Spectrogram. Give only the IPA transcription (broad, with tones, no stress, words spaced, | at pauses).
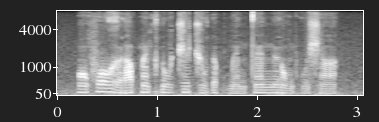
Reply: ɔ̃˧foː˦ɣə˨ ɾa˧ pɛ̃˧kɗu˨ t͡ʃɨ˦t͡ʃu˨ɗə˧pɡ͡bɛ̃˨n tɛ̃˧ nɨ˧ɾɔ̃˨mkʷi˨ʃã˧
